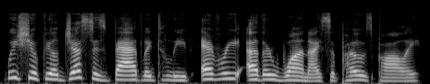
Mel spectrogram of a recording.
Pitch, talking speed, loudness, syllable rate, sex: 205 Hz, 195 wpm, -19 LUFS, 5.8 syllables/s, female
